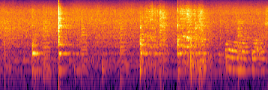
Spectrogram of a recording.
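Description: Green seasoning blend is stirred in an instant pot for Jamaican brown stewed fish, with a few close spoon scrapes and clinks against the pot over a soft sizzle, all in short bursts.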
